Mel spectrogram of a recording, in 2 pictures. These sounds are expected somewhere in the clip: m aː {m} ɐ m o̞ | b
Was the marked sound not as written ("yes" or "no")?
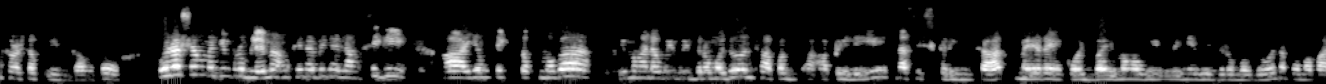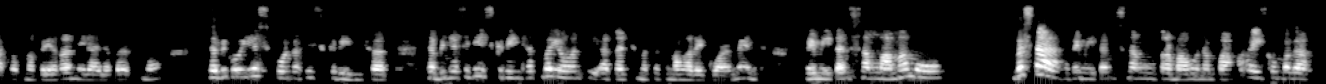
no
